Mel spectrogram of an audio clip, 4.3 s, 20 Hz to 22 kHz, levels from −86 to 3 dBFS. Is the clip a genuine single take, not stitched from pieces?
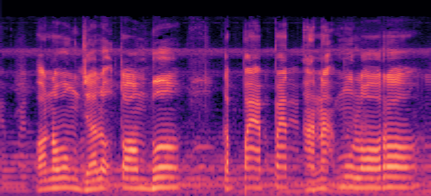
yes; 0 cuts

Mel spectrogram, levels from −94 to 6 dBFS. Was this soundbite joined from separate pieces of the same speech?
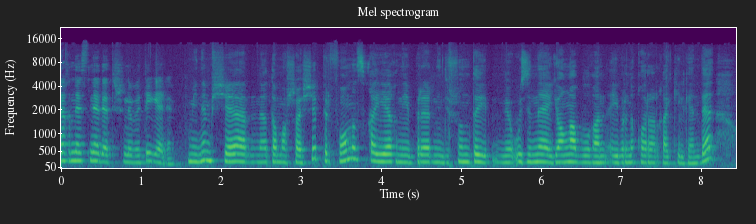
yes; 1 cut; at 1.4 s

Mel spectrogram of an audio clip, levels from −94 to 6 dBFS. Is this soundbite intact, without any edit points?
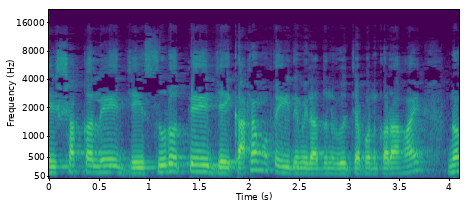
yes; 0 cuts

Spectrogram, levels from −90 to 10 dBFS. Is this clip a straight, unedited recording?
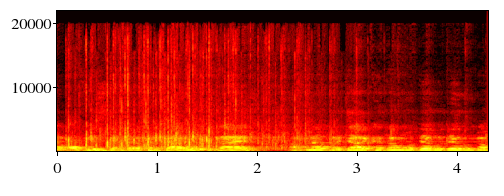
yes; 0 cuts

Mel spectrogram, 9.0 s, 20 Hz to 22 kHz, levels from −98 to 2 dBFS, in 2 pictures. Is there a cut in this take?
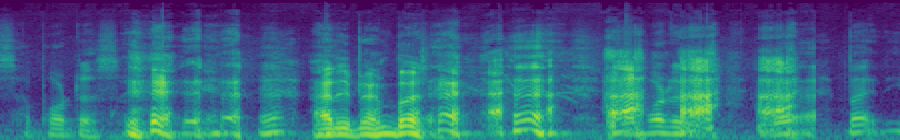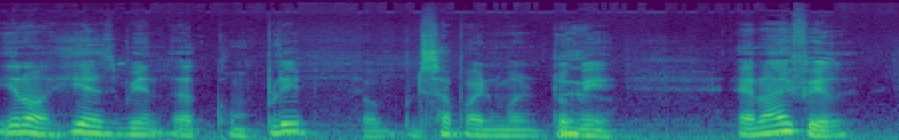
yes; 2 cuts; at 4.0 s, 6.4 s

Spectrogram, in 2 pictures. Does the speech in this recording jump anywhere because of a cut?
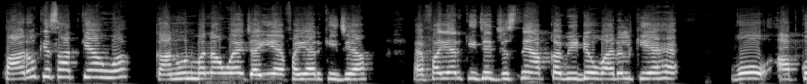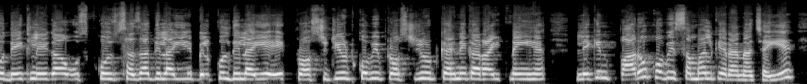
no; 0 cuts

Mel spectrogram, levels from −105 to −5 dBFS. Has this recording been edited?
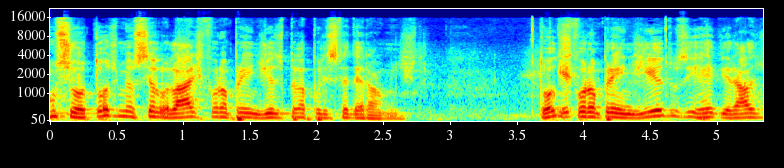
no; 0 cuts

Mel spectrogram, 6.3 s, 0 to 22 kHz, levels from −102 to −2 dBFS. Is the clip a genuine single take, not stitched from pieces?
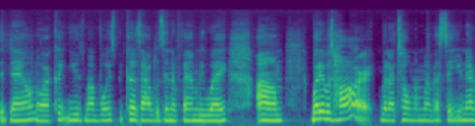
no; 1 cut; at 5.0 s

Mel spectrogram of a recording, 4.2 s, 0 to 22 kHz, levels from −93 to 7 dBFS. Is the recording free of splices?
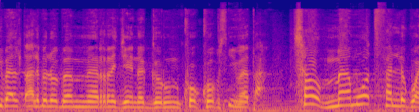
yes; 0 cuts

